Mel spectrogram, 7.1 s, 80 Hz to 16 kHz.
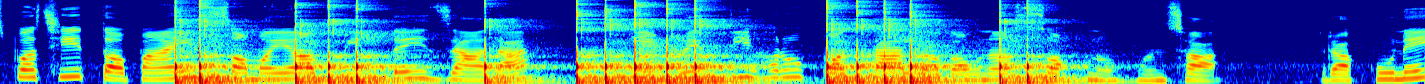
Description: Tap code, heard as taps on a table, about 7 knocks a second, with room echo and speech in Nepali. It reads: HER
